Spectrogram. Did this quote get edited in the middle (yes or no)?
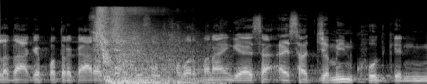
yes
